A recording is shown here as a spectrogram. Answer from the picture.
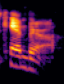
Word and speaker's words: Canberra: So it is Canberra. Because you said it would be like Canberry, but with an A instead, so it would be Canberra. Yeah, Canberra. I always thought I said it wrong.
